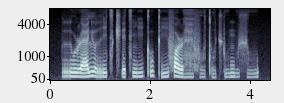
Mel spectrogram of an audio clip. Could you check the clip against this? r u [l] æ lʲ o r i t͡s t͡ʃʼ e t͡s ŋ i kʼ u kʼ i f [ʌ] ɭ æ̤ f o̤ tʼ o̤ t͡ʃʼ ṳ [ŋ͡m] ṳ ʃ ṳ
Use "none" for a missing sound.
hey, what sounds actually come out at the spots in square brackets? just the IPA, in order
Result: ɭ, ɒ, m

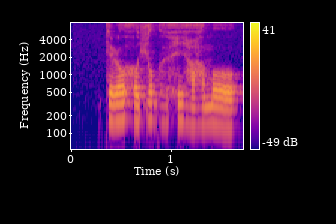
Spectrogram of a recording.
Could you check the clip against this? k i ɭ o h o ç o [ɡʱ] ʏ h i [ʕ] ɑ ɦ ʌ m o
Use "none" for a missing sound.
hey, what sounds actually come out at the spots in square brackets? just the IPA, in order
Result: ɡʱ, ɦ

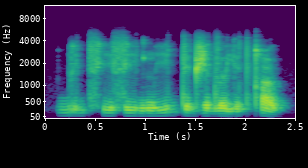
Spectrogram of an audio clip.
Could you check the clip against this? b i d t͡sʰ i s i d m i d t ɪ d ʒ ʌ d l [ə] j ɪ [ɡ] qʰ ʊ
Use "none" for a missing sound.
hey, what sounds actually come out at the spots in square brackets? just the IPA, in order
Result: ə, d

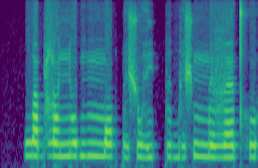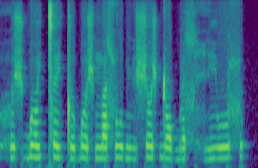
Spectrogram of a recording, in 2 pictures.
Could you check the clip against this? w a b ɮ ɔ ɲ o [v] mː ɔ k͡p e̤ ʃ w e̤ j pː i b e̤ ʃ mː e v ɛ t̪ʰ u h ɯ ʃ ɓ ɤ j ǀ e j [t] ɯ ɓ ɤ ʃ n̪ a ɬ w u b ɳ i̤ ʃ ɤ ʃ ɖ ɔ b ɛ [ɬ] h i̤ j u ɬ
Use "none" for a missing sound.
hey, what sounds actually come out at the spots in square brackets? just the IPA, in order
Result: b, t, ɬ

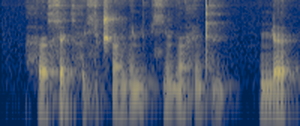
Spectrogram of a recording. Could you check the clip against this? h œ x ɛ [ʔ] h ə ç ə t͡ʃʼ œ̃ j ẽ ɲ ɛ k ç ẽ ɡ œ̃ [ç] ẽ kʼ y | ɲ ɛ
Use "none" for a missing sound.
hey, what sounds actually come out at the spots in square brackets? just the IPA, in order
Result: k, h

